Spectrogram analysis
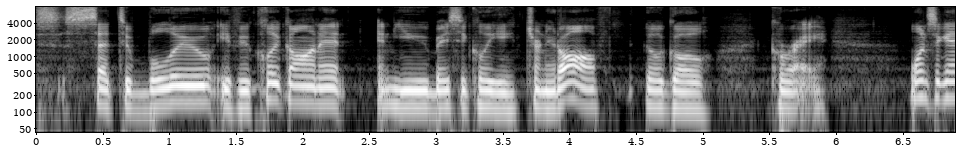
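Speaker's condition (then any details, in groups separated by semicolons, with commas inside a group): No condition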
